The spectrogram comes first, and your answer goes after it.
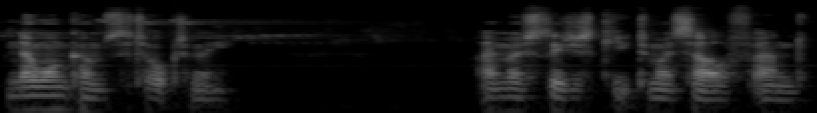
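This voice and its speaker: A man's voice: lowish voice, little pitch movement, normal speed, fairly bright tone. A man playing a timid, bookish young scribe in a fantasy audio roleplay, hesitant and apologetic, rambling and stammering. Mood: defensive, downcast. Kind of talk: audio roleplay acting addressed to the listener.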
